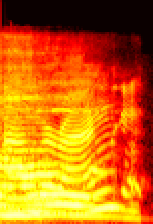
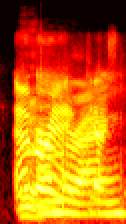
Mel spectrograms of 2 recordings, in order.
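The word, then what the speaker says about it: Amh Araeng: Amarang. Amarang.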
